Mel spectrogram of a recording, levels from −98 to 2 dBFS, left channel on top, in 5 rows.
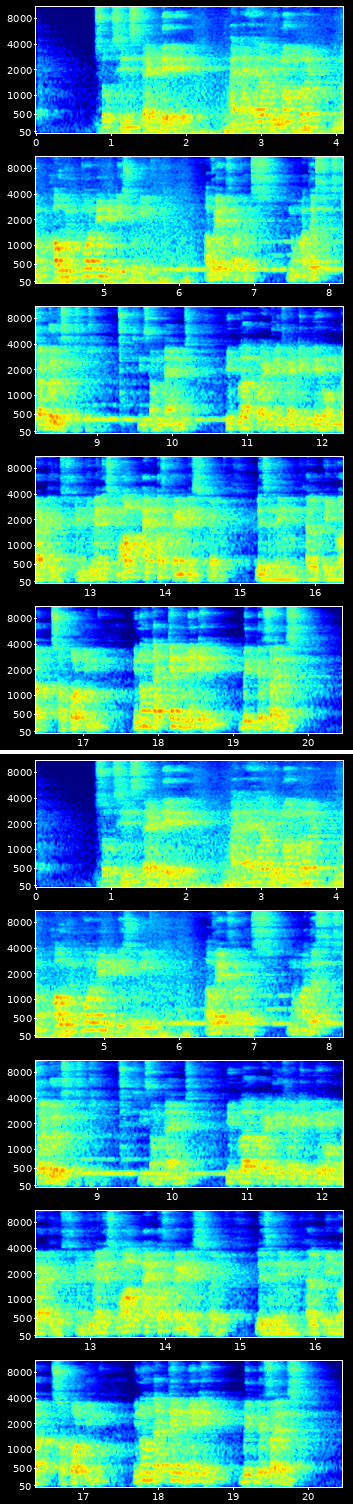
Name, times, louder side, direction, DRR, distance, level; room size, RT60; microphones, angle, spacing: voice 1, 0.8-2.1 2.5-5.7 6.3-9.1 9.5-10.2 10.7-14.8 15.2-17.3 17.7-19.8, left 1 dB, 45° left, -5 dB, 0.5 m, -28 dB
sound 1, 0.8-6.1, equal, 50° right, 1.1 m, -37 dB
sound 2, 4.1-11.8, equal, 15° right, 0.8 m, -41 dB
3.0 x 2.4 x 2.5 m, 1.2 s
head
